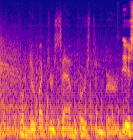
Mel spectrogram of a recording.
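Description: Mostly speech: a man's voice from the film trailer's soundtrack, with a rumble fading away at the start, and a man beginning to talk near the end.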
